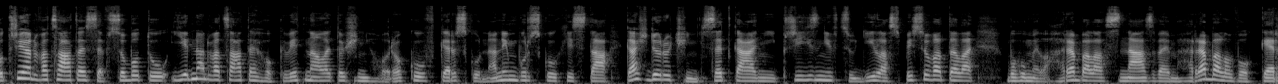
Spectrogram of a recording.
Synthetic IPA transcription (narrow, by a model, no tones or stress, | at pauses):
pot̪r̝̥ɪadvat͡saːt̪ɛːsɛfso̞bo̞t̪ujɛdnadvat͡saːt̪ɛːɦo̞kvjɛt̪nalɛt̪o̞ʃɲiːɦo̰ɾo̞kufkɛɾskunanɪmbuɾskuxɪst̪aːkaʒdo̞ɾo̞t͡ʃɲiːsɛt̪kaːɲiːpr̝̥iːzɲɪft͡suːɟiːlaspɪso̞vat̪ɛlɛbo̞ɦumɪla̰ɦɾabalasnaːzvɛmɦɾabalo̞vo̞kɛɾ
